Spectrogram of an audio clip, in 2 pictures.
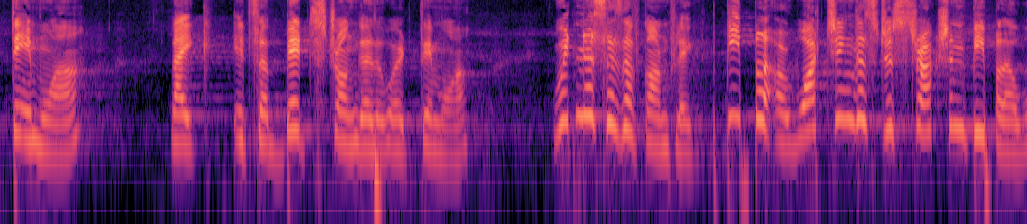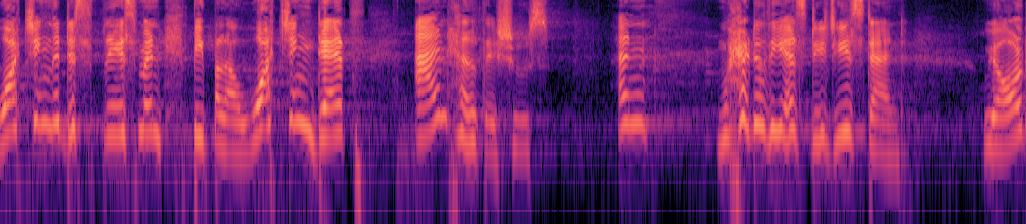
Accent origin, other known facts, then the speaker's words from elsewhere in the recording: Pakistan; I'm 46 years old, and I'm from Pakistan.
